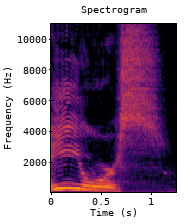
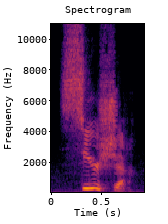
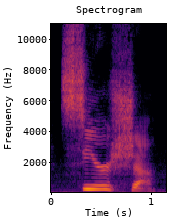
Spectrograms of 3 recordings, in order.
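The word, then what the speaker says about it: Saoirse: of vowels a-i-o-r-s-e okay if you trust your eyes you try to read it say yours does it rhyme with horse no no no it's another irish name remember ask the person how to say it and so that's searsha it's a cool name seersha but all of these letters come down to just two sounds searsha and one other amazing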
